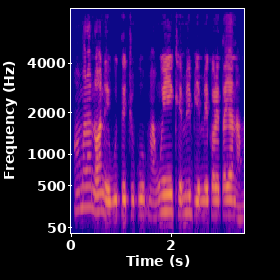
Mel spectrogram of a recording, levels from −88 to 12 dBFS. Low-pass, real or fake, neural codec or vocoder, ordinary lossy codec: none; real; none; none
